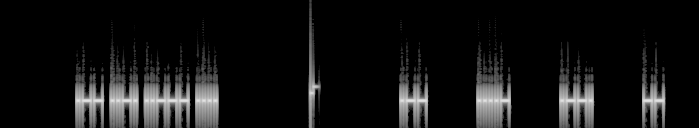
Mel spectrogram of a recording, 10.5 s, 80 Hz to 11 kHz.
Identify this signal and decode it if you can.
Morse code, heard as a keyed tone, about 28 wpm, spaced as for 14 wpm, 700 Hz. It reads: WF2H W4PM
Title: USA Call Signs - 4 Characters - 6x Character Spacing - 28wpm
